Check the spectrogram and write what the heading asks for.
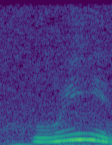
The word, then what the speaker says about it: read: list and then read it's written the same way you write it with the same letters but when you want to read it when you want to pronounce it you read it like the color red she read the newspaper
